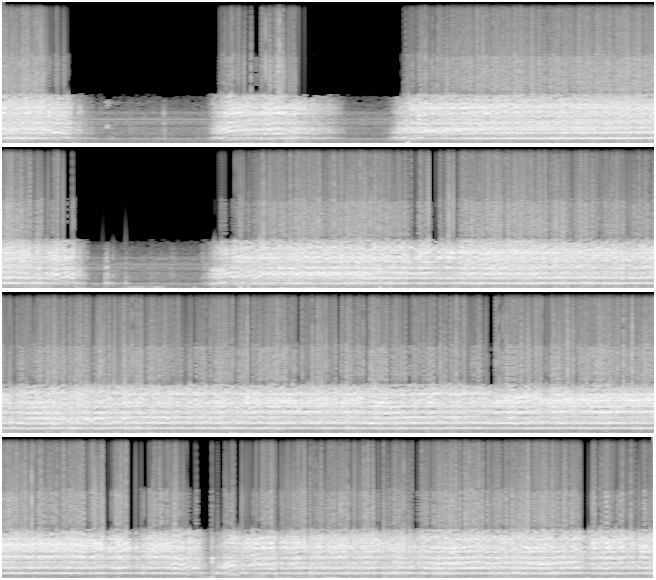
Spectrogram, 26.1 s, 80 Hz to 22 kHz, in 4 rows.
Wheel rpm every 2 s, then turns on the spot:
70, 80, 160, 140, 100, 210, 220, 230, 230, 230, 190, 210, 220.
0-2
